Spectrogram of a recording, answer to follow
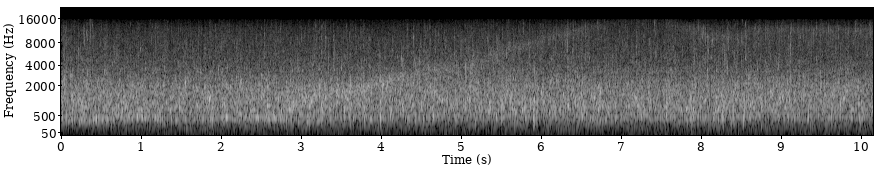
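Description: A field recording of running water, a steady hiss, played back through an equalizer whose narrow boost sweeps slowly upward from the low mids to the very top. A brighter band rises in pitch through the hiss, and near the end the boosted highs sound pretty sizzly.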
